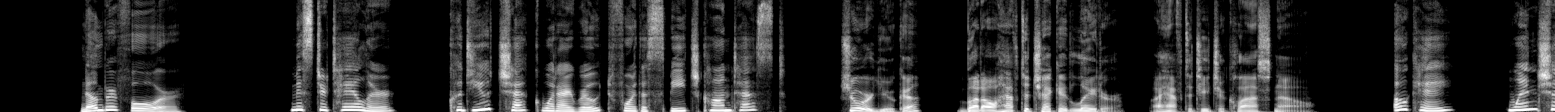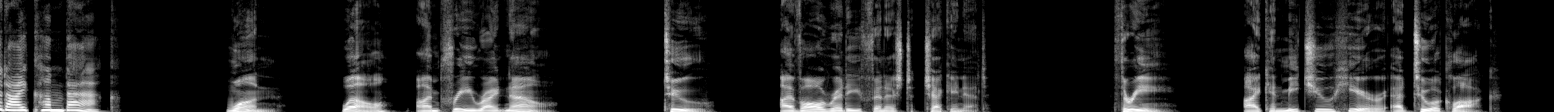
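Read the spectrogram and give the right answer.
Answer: 3: I can meet you here at 2:00.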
